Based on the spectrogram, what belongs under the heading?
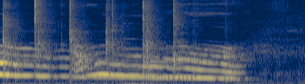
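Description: A long, wavering howl, likely a human voice imitating a wolf, slowly falls in pitch while several sharp hand claps ring out in a quick, uneven burst, both loud.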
